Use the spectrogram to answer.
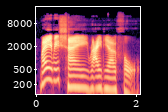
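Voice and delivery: slow, drawn-out put-on announcer; hammed-up male Radio four voice; mock male radio announcer. Shown as a demonstration. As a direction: stretch every word as a silly BBC man. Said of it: "They don't do that".

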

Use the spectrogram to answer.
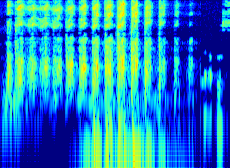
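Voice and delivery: breathy rising then falling whoosh of a passing vehicle; trolley bus Doppler whoosh. Pretend. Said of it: "my funny impression of the Doppler effect".

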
